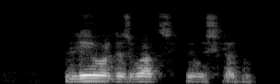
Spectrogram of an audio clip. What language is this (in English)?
Pashto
